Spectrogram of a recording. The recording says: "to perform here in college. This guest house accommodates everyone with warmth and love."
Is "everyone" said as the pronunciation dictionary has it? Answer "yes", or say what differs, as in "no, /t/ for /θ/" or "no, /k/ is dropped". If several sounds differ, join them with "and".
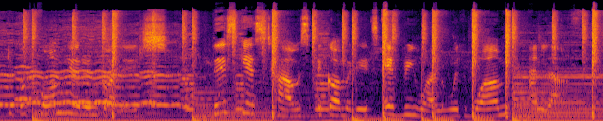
yes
